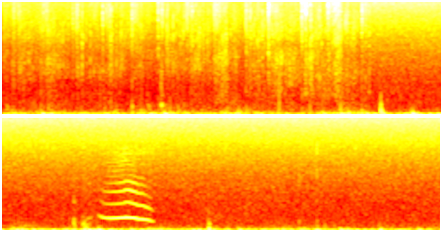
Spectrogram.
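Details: Young seal approaching the camera, low wind rumble and scuffs at first, then a single brief bleating cry, harmonic and slightly downward-sliding, about half a second long near the end.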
